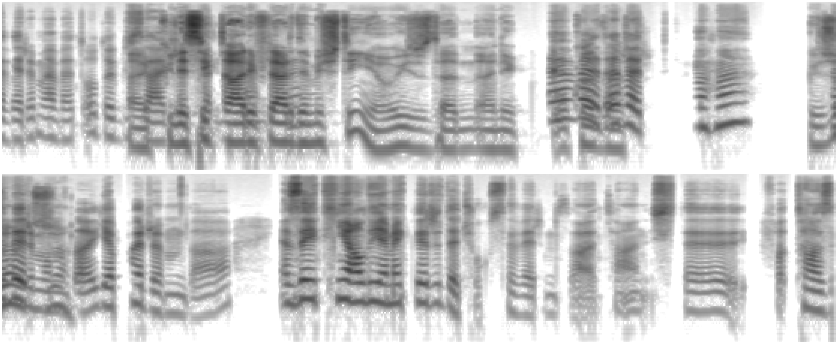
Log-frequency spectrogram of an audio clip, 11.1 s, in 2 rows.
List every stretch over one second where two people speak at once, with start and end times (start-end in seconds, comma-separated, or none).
0.9-2.1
